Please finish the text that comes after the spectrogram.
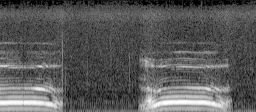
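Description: A human voice imitates a cow mooing on a children's television show, producing two long, loud, drawn-out moos separated by a short gap.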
